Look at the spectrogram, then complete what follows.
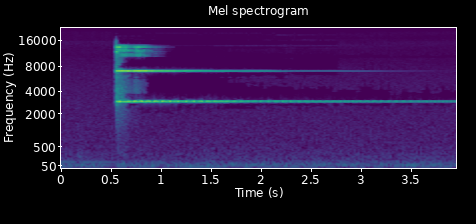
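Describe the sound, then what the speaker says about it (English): A single meditation chime is struck once, a bright clean metallic ring with two pure tones that rings out loudly and then decays slowly and evenly over several seconds in a quiet room. "listening attentively to a sound of a chime"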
